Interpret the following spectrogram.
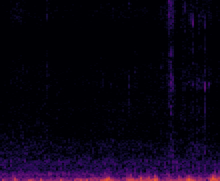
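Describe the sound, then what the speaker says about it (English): Gusty wind buffets the microphone in low, uneven surges, rising and falling every half second or so, with no voices. "Like I said, it is super windy."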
